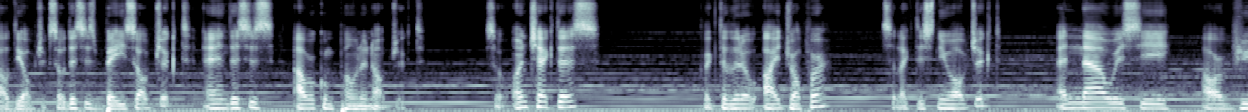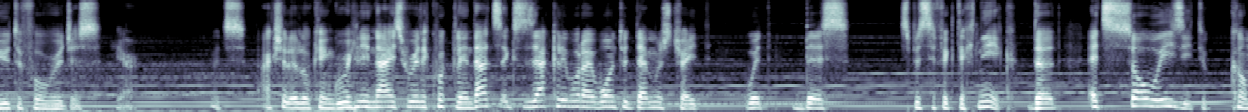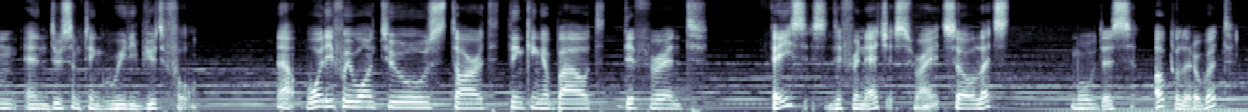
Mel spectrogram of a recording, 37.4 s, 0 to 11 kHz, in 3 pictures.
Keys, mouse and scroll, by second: 1.6 scroll down 3, 4.4 click, 6.8 click, 9.6 scroll up 4, 10.2 shift+middle click, 10.7-11.2 typing, 14.2 Tab, 14.2 click, 14.2 scroll down 4, 14.7 click, 15.6-16.6 scroll down 2, 16.6 click, 27.3 click, 27.8 middle click, 28.4-29.4 scroll up 1, 29.4 scroll down 1, 29.6-29.9 scroll down 2, 29.9 Tab, 30.5 scroll up 3, 30.7 alt+a, 30.9 2, 31.5 alt+click, 32.4 shift+middle click, 34.6 a, 35.8 click, 36.8 alt+a, 37.1 2.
